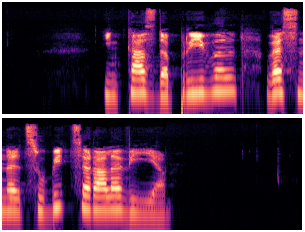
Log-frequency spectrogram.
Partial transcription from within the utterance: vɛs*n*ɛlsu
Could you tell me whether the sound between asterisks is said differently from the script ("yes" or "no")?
no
